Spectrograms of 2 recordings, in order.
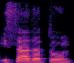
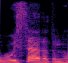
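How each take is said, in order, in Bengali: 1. শব্দটি একটি সাধারণ স্বরধ্বনি দিয়ে শুরু। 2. শব্দটি w ধ্বনি দিয়ে শুরু। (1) "ইসাদাতুন যেন না হয়" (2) "ওটা উইসাদাতুন হবে"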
